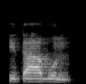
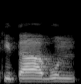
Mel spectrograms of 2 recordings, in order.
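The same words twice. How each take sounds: First: किताबुन again, with a falling close; repeated word demo. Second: किताबुन spoken clearly, ending in a nasal नून; Arabic word demo. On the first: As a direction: repeat किताबुन, letting the pitch drop on बुन. (किताबुन दोहराकर, उतरते सुर में) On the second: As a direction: say किताबुन syllable by syllable, the final नून ringing. (अरबी लफ़्ज़ किताबुन साफ़ बोलकर दिखाना) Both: Shown as a demonstration. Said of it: "आप कहते हैं किताबुन".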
